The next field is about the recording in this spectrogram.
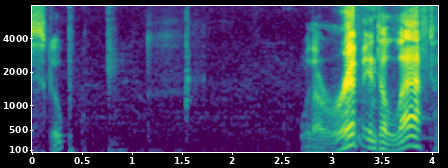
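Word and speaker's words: Schoop: Do you call him Shoop? I always call him Shoop, like the pitcher from Major League 2, I believe it is. But I believe it's pronounced Scope.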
